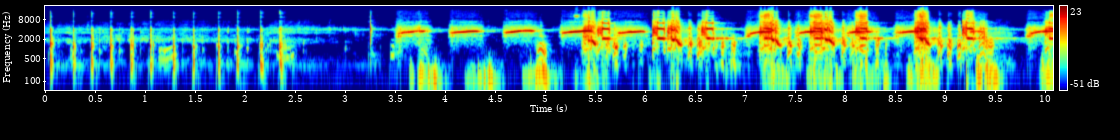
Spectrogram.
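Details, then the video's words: A grey francolin gives a loud, ringing series of clear whistled notes mixed with harsh bursts, repeated roughly twice a second. Quieter rhythmic clicking notes come before it. "Teetar awaz | Teetar Voice | Teetar sound | Grey Francolin Teetar sound"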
